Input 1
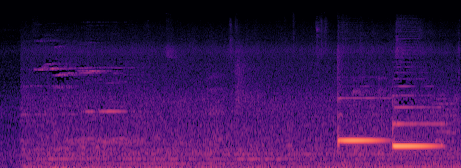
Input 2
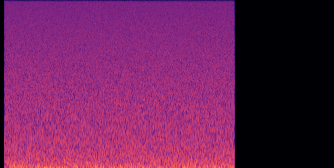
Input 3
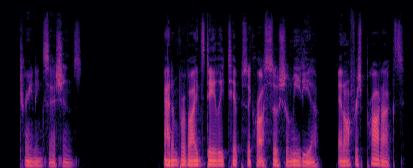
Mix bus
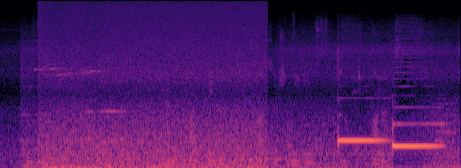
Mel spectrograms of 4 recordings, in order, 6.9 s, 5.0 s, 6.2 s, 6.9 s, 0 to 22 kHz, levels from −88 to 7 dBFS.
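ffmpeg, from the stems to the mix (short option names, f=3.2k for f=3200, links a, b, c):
-filter_complex "[0:a]volume=2.5dB[a];[1:a]adelay=500,volume=-11dB[b];[2:a]volume=-11.5dB[c];[a][b][c]amix=inputs=3:normalize=0,firequalizer=gain_entry='entry(730,0);entry(2200,-11);entry(3400,3)':delay=0.05:min_phase=1,acrossover=split=610|2200[d][e][f];[d]acompressor=threshold=-29dB:ratio=4[g];[e]acompressor=threshold=-30dB:ratio=4[h];[f]acompressor=threshold=-45dB:ratio=4[i];[g][h][i]amix=inputs=3:normalize=0"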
